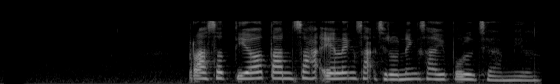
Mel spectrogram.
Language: Javanese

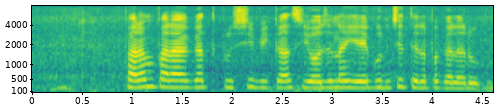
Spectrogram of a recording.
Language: Telugu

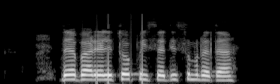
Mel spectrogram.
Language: Pashto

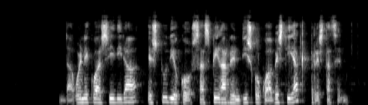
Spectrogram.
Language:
Basque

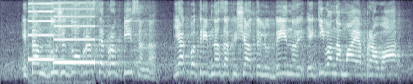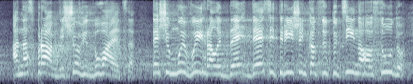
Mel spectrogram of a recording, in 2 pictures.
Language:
Ukrainian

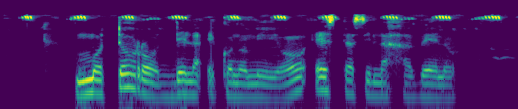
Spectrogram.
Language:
Esperanto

